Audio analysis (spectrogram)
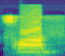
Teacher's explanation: from the tip of the tongue touching the inner edges of the top two and bottom two front teeth. Sad. Sad has a fatha sign.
